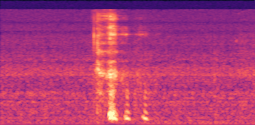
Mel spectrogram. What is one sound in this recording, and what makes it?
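A young woman laughs briefly, close to the microphone.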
